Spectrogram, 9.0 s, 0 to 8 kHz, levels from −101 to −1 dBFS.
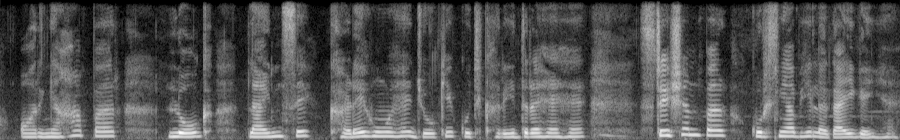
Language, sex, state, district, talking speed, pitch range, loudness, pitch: Hindi, female, Chhattisgarh, Bilaspur, 145 wpm, 205-245 Hz, -20 LUFS, 220 Hz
